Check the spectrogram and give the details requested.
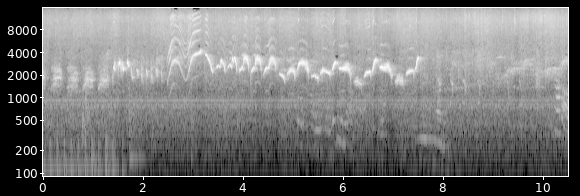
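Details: Caged Chinese hwamei, lively and dancing, starts with soft rapid clicks, then bursts into a loud series of looping whistled phrases and repeated rising-falling notes for about five seconds before fading into quiet.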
